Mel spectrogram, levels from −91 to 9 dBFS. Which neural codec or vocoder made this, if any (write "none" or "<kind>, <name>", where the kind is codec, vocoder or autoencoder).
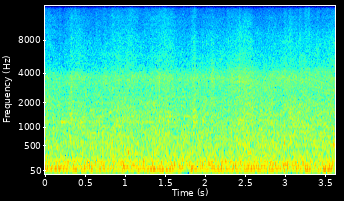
autoencoder, DAC-VAE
